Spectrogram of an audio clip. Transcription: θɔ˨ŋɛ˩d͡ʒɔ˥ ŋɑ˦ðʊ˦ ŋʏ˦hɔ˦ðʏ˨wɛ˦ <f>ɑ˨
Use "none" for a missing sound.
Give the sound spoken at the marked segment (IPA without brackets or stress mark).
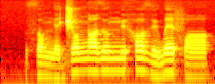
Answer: f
